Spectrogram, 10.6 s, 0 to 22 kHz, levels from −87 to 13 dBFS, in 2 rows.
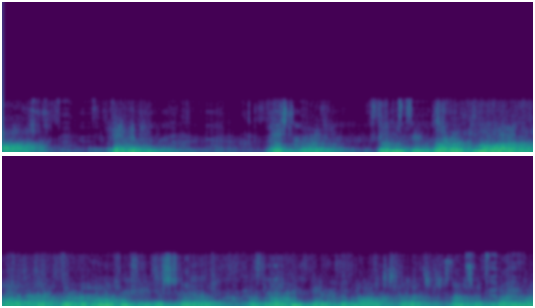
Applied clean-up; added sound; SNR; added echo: neural separator model SepFormer DNS4.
